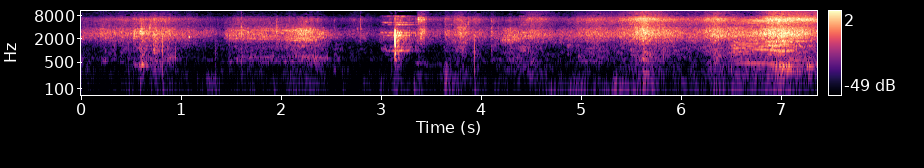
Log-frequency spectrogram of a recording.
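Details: Hallikar stud bull at Thattekere, Maralavadi Hobali, Kanakapura Taluk: a short, low, harmonic moo rises near the end, over a steady hiss of outdoor background noise and scattered clicks.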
